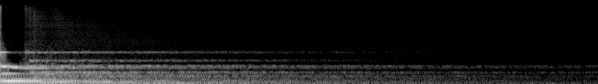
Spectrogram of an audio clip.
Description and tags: SFX Touch
Fresh SFX for game project.
Software: Reaktor.
Just download and use. It's absolutely free!
Best Wishes to all independent developers.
